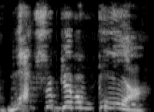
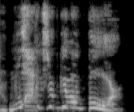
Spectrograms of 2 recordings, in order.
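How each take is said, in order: First: High, slow yell; furious shout. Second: High, punchy restatement; angry repeat. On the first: Fan predicting the Red Sox signing, high furious yell. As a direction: bark the prediction in disgust. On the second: Fan repeating the Red Sox prediction, high angry restatement. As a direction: drive it home again. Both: Real, not acted.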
